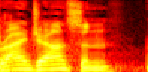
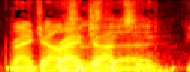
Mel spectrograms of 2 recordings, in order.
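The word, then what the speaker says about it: Rian Johnson: Pronounce it Ryan Johnson. Ryan Johnson.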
